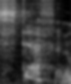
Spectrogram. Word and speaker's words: Stephen: stuff Steve Steve Curry's it's Stefan but I mean you do sound like an idiot and you're like no it's not Steven it's Stefan it's like if someone told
